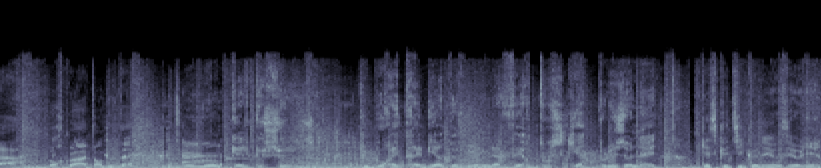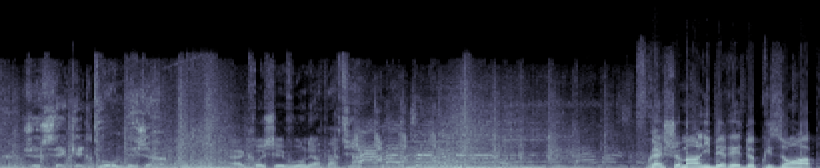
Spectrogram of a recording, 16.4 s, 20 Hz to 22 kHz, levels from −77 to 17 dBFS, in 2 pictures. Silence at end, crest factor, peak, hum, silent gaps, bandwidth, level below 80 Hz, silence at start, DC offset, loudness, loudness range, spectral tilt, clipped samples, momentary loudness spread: 0 s; 14 dB; 0 dBFS; none; none; 16 kHz; -22 dBFS; 0 s; under 0.1%; -14 LUFS; 3 LU; -4.5 dB/octave; under 0.1%; 7 LU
